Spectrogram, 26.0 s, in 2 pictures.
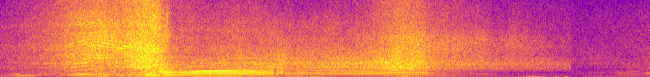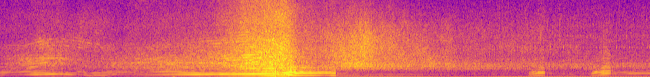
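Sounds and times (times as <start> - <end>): car engine accelerating hard: 0.0 - 26.0
gear change: 16.2 - 26.0.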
